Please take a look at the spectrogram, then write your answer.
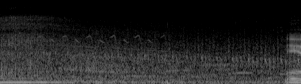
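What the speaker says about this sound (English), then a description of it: "Alright, let's just back the tractor right over here." A tractor engine in Farming Simulator 17 rumbles at a low, even idle while backing up, fairly quiet, with a brief louder mechanical clunk right at the end.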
